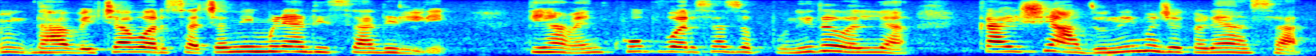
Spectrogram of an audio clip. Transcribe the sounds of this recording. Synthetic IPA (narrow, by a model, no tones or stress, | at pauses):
md̪ʱaʋet͡ɕjaʋəɾsat͡ɕjanimɳjad̪ʱisaɖ̪ilːḭː | t̪iɦãʋẽnkʰuːpʋəɾsad͡zəpuniːd̪əʋəlːja | kajɕiːad͡z̪ʱuniːm̤əd͡ʑʱekəɽẽasa̰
